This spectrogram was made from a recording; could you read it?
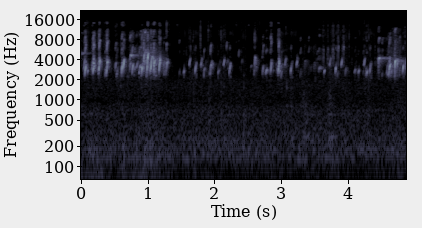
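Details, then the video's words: European goldfinch batbata twittering aimed at ending a goldfinch's silence: an intense burst of bright trills at the start, then scattered high chirps, building again into fast twitter at the end. "هيجان خرافي وتحفيز من أول دقيقة بتبتة حسون خرافية لن يهدأ حسونك بعد سماعها قل وداعا لصمت الحسون"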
